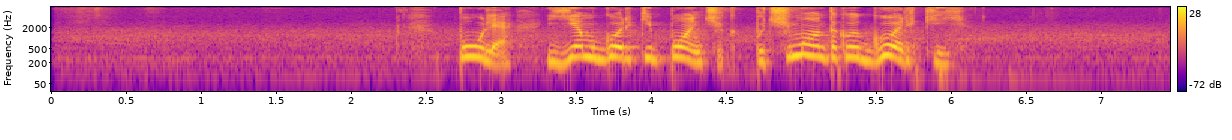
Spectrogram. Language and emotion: Russian, angry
